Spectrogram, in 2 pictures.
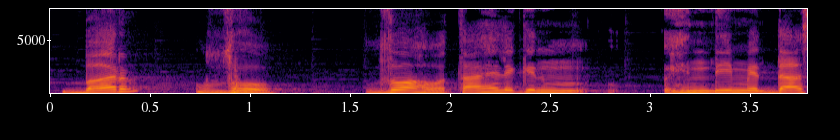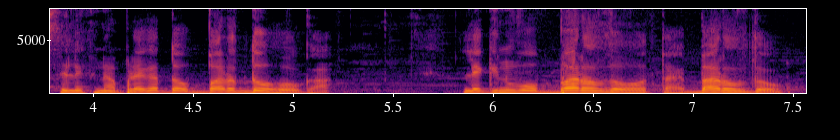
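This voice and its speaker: Male language teacher, patient and repetitive, casual lesson delivery, voice ringing in a long reverb with soft music beneath. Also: a little high. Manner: patient, repeats each phrase several times.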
